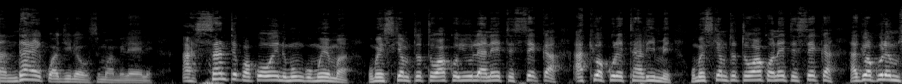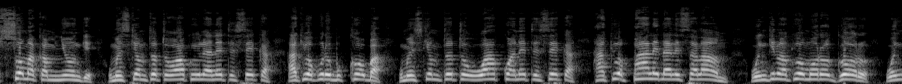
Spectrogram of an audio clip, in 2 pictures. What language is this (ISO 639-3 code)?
swa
